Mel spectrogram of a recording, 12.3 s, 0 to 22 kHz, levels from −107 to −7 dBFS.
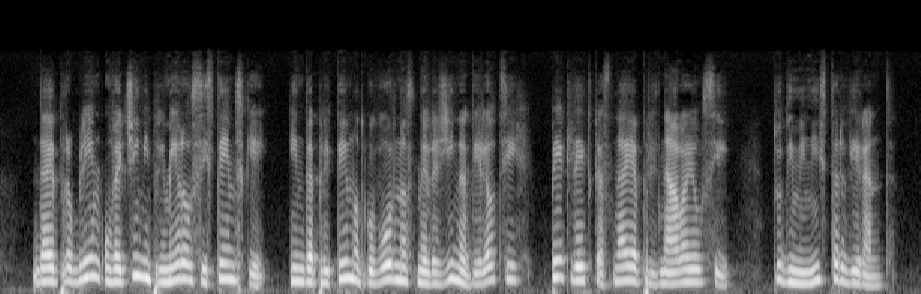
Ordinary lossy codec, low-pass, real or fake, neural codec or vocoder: none; 10.8 kHz; fake; codec, 24 kHz, 1 kbps, SNAC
